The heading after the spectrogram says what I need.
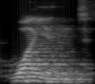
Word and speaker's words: wind: او ينفخ، لا هي وايند بمعنى يلف الزنبرك، بمعنى يشحن الطاقه الحركيه عن طريق الدوران. تمام كده. فهنا الزنبرك بتاعي بتشحن. كلمه وايند WIND مش ويند بقى، لها نطق تاني.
